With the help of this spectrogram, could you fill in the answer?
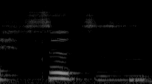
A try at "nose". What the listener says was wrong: z가 좀더 맞아요.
